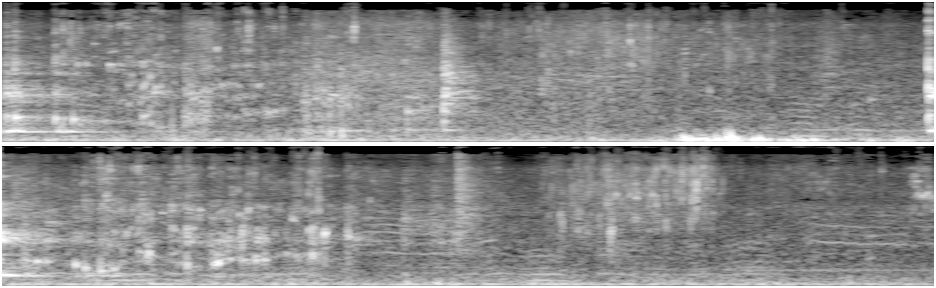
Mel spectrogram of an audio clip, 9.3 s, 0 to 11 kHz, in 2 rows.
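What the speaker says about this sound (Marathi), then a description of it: "ही भाजी मी धुवून घेते 2 पाण्याने" Wild leafy greens are swished and dunked by hand in a deep bowl of water, with irregular close splashes and trickles and one louder slosh midway.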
